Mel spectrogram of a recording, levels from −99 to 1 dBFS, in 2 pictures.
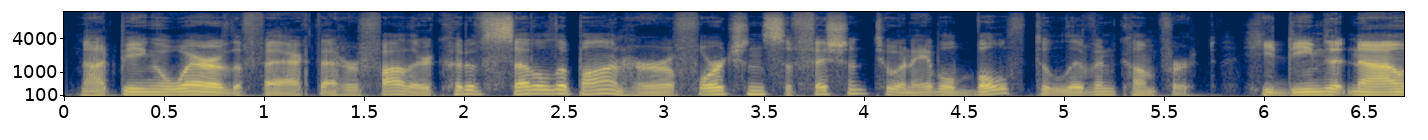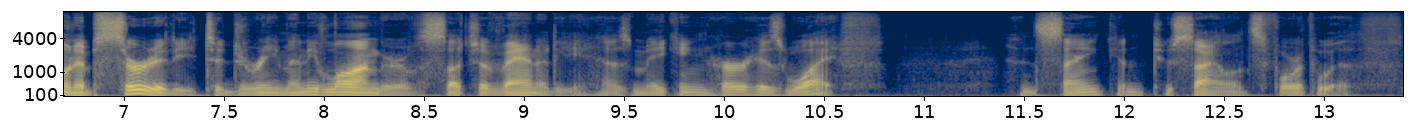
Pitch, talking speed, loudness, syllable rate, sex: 100 Hz, 215 wpm, -22 LUFS, 5.9 syllables/s, male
